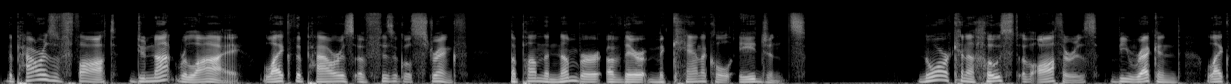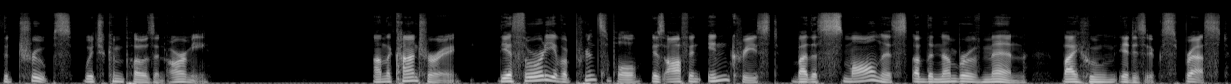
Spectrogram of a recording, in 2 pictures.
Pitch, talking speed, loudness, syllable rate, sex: 125 Hz, 145 wpm, -21 LUFS, 4.5 syllables/s, male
